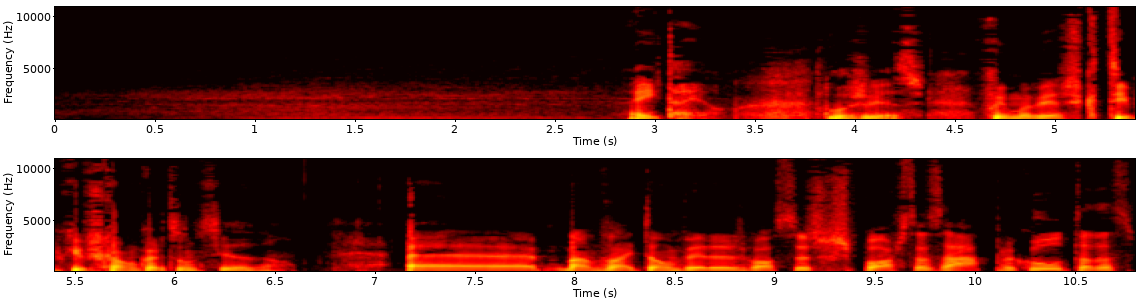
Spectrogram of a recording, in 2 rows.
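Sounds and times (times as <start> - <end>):
motorcycle engine droning as it passes outside: 0.0 - 4.3
speech: 2.8 - 10.7.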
